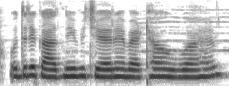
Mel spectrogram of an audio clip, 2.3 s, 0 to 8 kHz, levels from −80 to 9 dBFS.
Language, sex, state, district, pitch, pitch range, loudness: Hindi, female, Jharkhand, Deoghar, 230 Hz, 220-240 Hz, -15 LUFS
